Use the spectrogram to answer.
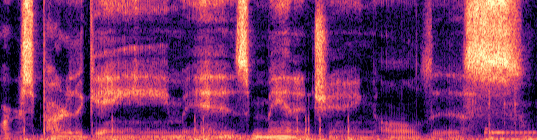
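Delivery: slow, soft whispered complaint; whispered grumble. Real, not acted. Streamer griping to himself about menu management, whispered. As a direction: grumble it under your breath, slowly. Grumbling reading game menus.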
